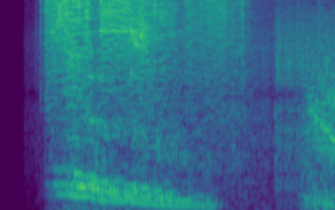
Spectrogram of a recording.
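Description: Logo intro sound effect: a sudden pitched sound with a hiss over it, sliding steadily down in pitch for about a second and then fading.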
